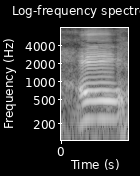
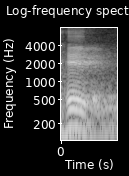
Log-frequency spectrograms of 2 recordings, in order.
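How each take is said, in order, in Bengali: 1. h টি গলার একদম ভেতর থেকে জোর দিয়ে বলা হয়। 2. h টি একটি হালকা, সাধারণ নিঃশ্বাস। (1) "আরবির মতো হে এভাবে বলার দরকার নাই" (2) "স্বাভাবিক উচ্চারণ হে"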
